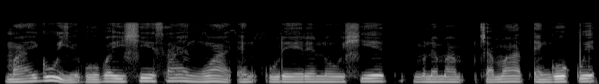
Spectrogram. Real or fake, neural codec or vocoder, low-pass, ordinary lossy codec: real; none; 7.2 kHz; none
